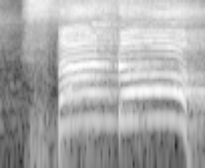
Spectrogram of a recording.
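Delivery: shouting at full volume. Coaching someone to order Pastor Joshua to stand up: very loud. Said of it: "Say it very loud".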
